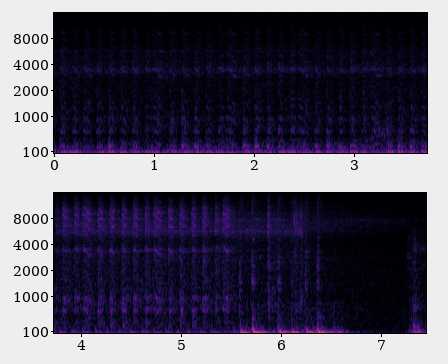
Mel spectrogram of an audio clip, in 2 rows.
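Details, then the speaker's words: Mitsubishi 3000GT VR4, freshly installed engine started after rescue from storage: rough, rapid puffing and ticking chuff from the exhaust, loudest on a blip; a massive exhaust leak at mismatched joints. "It's actually running. It sounds horrible. There's definitely a massive exhaust leak."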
